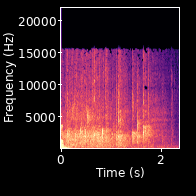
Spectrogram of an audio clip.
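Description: An audience claps steadily, a dense wash of many hands with crisp scattered peaks, holding fairly even and then easing off slightly toward the end.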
